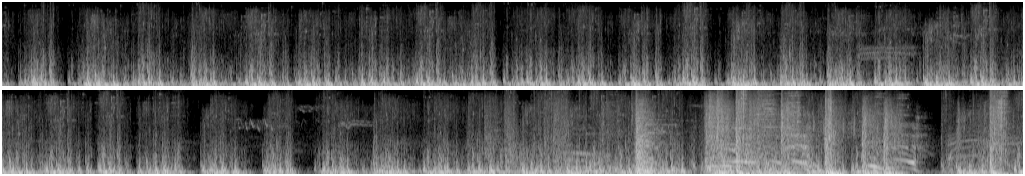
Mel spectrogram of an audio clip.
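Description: Horse hooves pound steadily at a gallop.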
